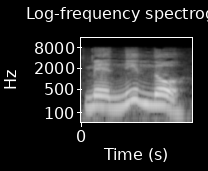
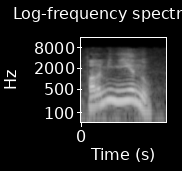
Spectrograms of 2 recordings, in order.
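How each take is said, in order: First: Menino slow and careful, every letter clear as written; written form. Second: Rio accent, menino said as minino with an i in the first syllable. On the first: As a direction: spell menino out in speech, me-ni-no. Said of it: "se escreve em português". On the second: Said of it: "Aqui no Rio isso não se fala". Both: Shown as a demonstration.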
